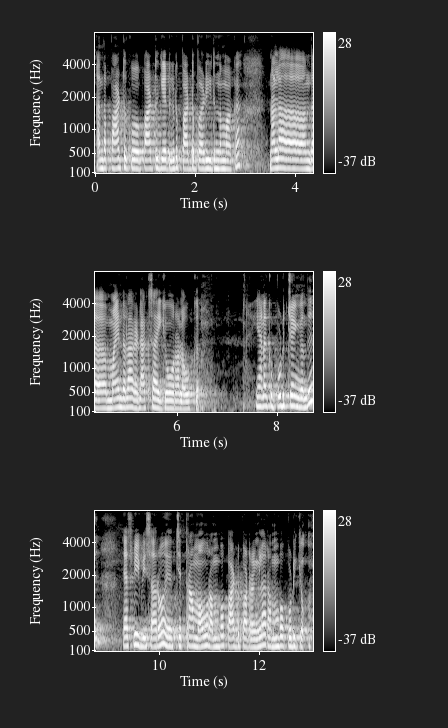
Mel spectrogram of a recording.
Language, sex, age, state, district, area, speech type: Tamil, female, 45-60, Tamil Nadu, Salem, rural, spontaneous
